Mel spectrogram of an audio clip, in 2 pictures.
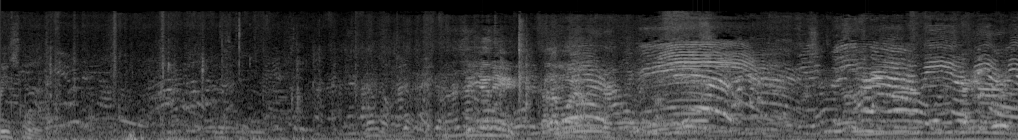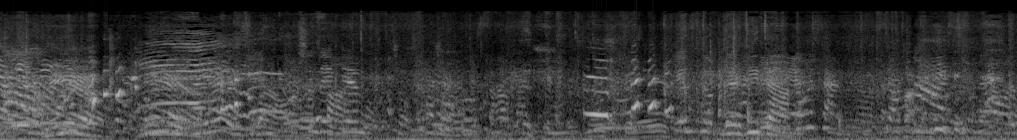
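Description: A lively crowd of adults and children talks and calls out close by.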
